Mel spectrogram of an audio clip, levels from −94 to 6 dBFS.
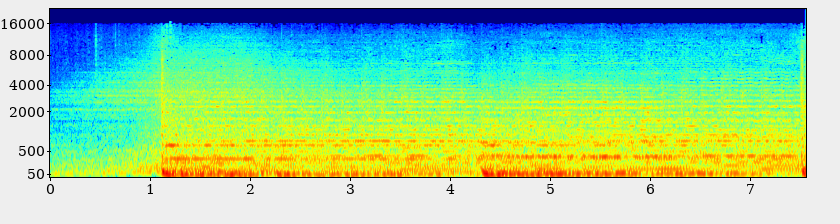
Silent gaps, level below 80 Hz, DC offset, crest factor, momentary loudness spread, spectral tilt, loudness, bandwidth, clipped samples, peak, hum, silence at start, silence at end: none; -18 dBFS; under 0.1%; 14 dB; 10 LU; -5.5 dB/octave; -15 LUFS; 16 kHz; under 0.1%; 0 dBFS; none; 0 s; 0 s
